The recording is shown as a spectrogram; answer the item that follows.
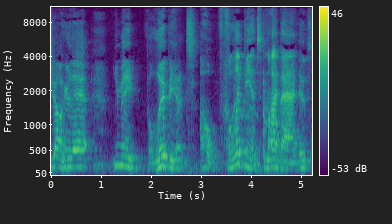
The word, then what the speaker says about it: Philippians: So since Philippians sounds like the word flip, let's flip our hands back and forth to remember Philippians.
